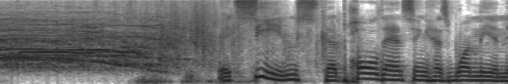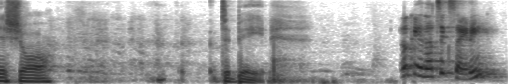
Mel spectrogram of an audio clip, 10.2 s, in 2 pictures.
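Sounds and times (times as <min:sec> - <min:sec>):
audience applause: 0:00.0 - 0:03.9
crowd cheering and whooping: 0:00.0 - 0:04.2
speech: 0:02.2 - 0:05.7, 0:06.6 - 0:08.1, 0:09.2 - 0:10.1
laughter: 0:05.4 - 0:07.4.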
